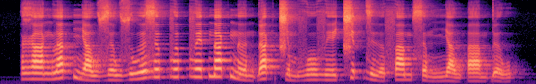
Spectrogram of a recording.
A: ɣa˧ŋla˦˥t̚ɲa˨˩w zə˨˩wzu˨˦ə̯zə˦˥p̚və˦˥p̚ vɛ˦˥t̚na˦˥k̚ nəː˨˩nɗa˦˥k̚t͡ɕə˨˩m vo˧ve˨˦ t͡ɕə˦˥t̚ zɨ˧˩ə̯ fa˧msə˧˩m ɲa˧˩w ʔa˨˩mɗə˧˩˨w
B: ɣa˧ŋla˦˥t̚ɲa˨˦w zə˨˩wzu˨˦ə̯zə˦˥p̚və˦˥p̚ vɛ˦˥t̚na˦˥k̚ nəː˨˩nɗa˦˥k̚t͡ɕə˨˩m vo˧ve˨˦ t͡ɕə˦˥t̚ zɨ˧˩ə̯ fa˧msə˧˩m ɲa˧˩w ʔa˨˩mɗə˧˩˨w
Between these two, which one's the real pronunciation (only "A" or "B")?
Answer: A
